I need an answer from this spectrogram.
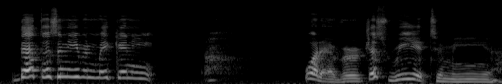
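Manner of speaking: put-on high, soft nervous child; high, soft child asking him to stop; uneasy kid voice. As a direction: squeak it like a weirded-out kid.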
